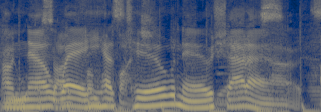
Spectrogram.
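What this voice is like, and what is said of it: Mocking, effeminate put-on voice. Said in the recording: “that's why I'm doing that voice ... I got really effeminate there for a minute.”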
